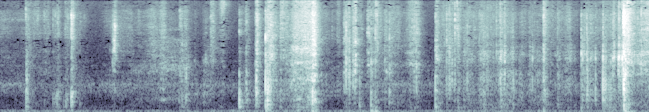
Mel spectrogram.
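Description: Cardboard camera packaging being handled: a black cardboard insert slid out of the box and the inner cardboard compartments opened, giving scattered rustles, scrapes and light taps, with one sharper knock near the end.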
